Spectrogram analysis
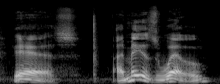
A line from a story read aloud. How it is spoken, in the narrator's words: said coolly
